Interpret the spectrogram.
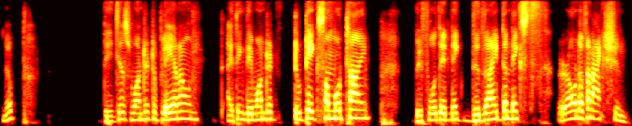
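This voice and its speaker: Indian man giving live market commentary, higher-pitched voice. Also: normal speed, a bit bright, no echo. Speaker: live trading streamer.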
